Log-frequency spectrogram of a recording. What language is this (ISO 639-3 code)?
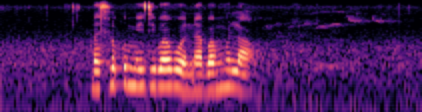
sot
